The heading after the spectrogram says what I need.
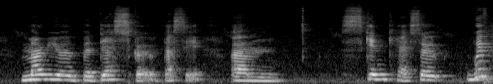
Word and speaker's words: Mario Badescu: So now I'm using my Mario, I never say his name right, Mario Badescu, that's it, skincare.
